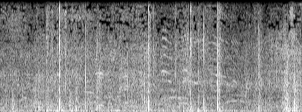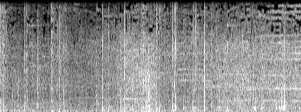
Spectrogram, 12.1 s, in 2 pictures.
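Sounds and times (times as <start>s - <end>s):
fireworks bursting with sharp bangs: 0.0s - 12.0s
deep rumble: 8.1s - 12.0s.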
